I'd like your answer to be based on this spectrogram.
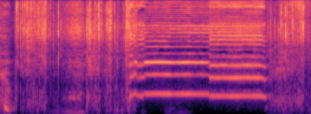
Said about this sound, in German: Die habe ich heute in einer uralten Karnevalsverkleidung gefunden. Das ist, ist ein, ein, Schatz, den ich, den ich da gehoben habe. Der funktioniert noch. Normalerweise gehen die ja sofort kaputt, diese Tröten.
